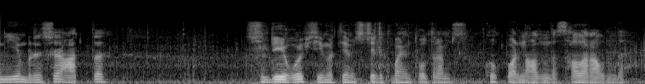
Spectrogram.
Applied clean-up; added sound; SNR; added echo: none; none; none; none.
